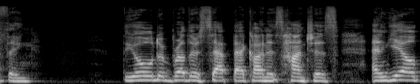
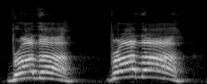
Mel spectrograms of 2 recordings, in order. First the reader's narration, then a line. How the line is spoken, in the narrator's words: He yelled down the pit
